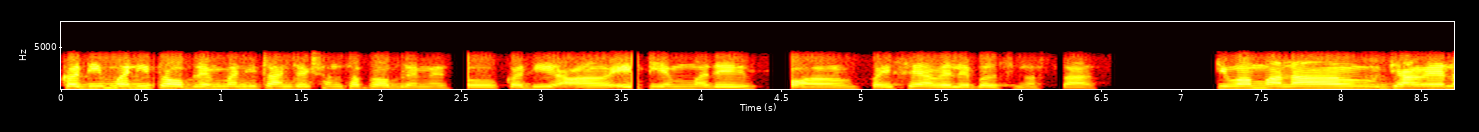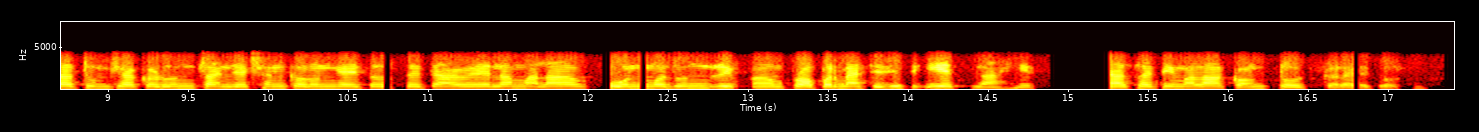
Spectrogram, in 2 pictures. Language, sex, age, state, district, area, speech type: Marathi, female, 30-45, Maharashtra, Kolhapur, urban, conversation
